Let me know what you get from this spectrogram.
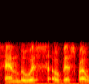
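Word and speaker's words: San Luis Obispo: is Joel daringer in San Louis Obispo we pronounce the S um so um we're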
